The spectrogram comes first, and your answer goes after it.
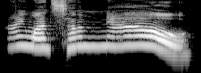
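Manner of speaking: put-on high, very slow whiny child; whining. A narrator's reading. Hungry little girl whining for food. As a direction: drag it out like a hungry toddler. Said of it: "Poppy whined".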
